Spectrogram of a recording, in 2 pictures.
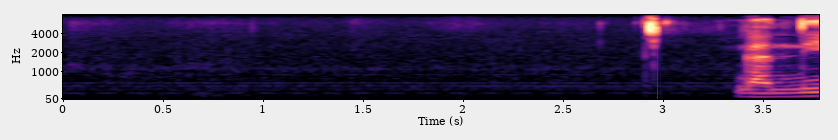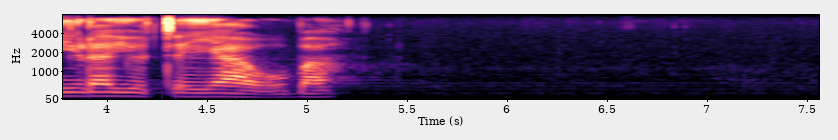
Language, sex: Venda, male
